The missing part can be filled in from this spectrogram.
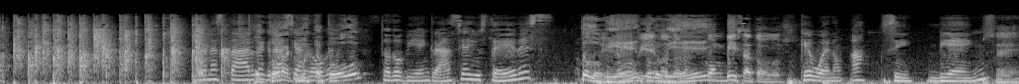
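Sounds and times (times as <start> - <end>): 
small group applauding for a studio guest: 0.0 - 3.1
speech: 2.1 - 10.1.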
